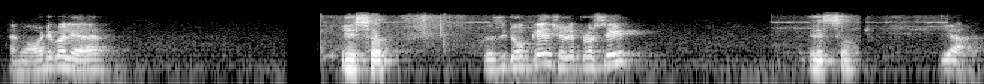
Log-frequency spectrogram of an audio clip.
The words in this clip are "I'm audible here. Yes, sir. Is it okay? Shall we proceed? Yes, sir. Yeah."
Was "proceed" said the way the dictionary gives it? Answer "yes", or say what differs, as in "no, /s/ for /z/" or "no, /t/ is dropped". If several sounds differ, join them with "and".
yes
